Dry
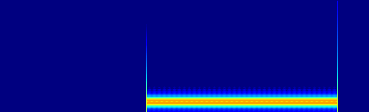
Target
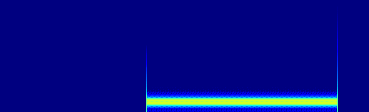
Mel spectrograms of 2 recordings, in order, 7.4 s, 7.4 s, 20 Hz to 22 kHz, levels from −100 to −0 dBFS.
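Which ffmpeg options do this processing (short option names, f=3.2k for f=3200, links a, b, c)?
-af "alimiter=level_in=2dB:limit=-24dB:level=0:latency=1:release=57,volume=-2dB,volume=-7dB"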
